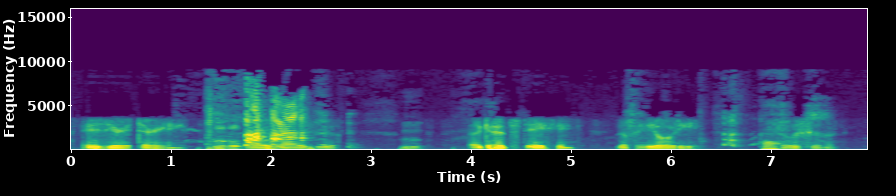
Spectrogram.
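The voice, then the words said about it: Imitates another person's voice. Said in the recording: “Do your impression of Mike ... You're doing your impression of AP Mike as Acosta.”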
